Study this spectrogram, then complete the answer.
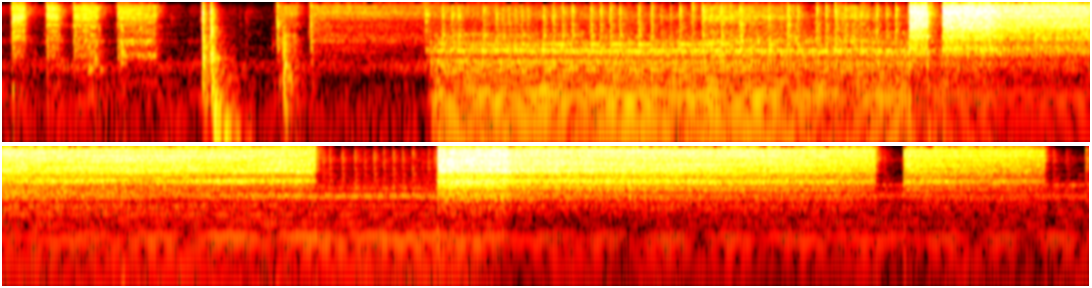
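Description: An air compressor runs loud and close during a test on a truck assembly, starting after a few sharp knocks and then holding a steady, pulsing mechanical drone with a hissing top for the rest of the clip.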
